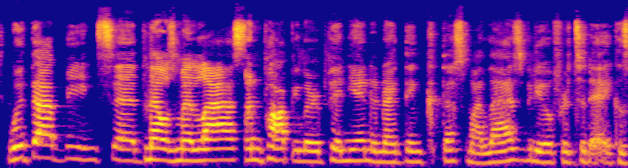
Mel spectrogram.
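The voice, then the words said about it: Soft, fading, worn-out voice. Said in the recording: “my voice is really starting to give out. It's getting real, real soft.”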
